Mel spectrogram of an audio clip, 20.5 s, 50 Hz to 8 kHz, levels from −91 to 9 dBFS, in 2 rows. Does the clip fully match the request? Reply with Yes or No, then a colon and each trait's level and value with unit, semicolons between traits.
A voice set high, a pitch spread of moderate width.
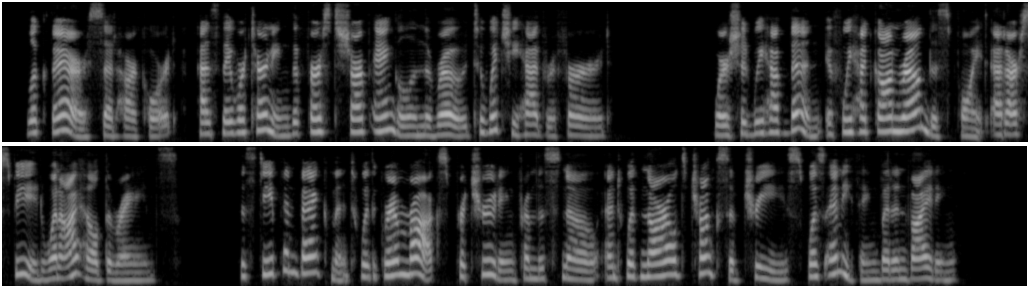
No: high, 235 Hz; wide, 6.4 semitones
